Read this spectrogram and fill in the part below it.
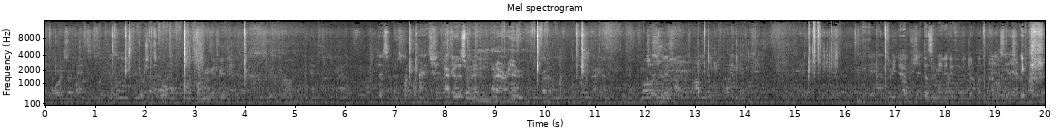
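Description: Playing cards are shuffled and shuffled again.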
